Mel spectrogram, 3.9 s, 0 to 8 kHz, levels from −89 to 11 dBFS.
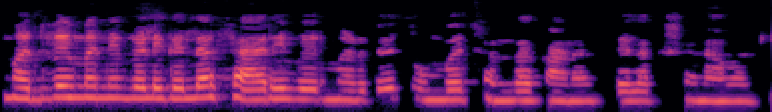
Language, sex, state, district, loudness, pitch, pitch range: Kannada, female, Karnataka, Shimoga, -25 LUFS, 235 Hz, 215-260 Hz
